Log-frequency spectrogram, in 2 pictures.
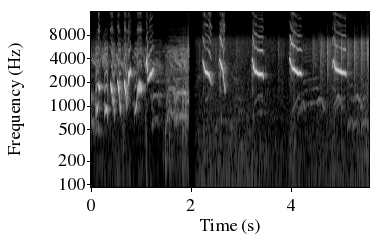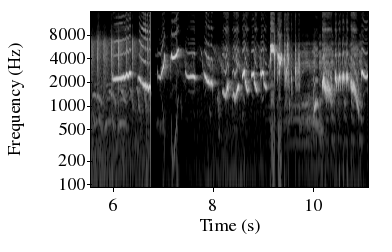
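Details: Murai batu (White-rumped shama) song with isian phrases: bursts of rapid chirps, separate downward-slurred whistles with pauses between, then dense twittering, with sharp clicks and knocks throughout.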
